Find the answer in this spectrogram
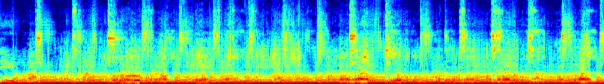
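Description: Live devotional bhajan music: several voices singing together over a steady low drone, with light, regular strokes of small hand cymbals (manjira).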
